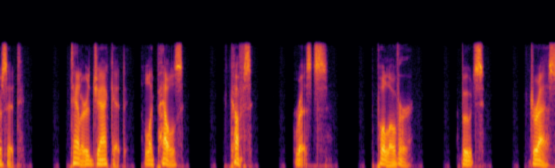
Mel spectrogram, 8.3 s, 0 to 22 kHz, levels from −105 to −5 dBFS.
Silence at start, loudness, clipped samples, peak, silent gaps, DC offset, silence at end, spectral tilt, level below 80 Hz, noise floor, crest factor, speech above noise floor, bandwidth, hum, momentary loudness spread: 0 s; -23 LUFS; under 0.1%; -2 dBFS; none; under 0.1%; 0 s; -3.5 dB/octave; -42 dBFS; -73 dBFS; 22 dB; 51 dB; 8 kHz; none; 13 LU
